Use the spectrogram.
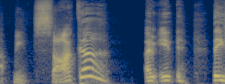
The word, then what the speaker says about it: Sokka: crap with like the Last Airbender, like just pronouncing the names wrong. Like, yeah, my name is Ong. It's like, you mean Ang? Soka. I mean Sokka?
